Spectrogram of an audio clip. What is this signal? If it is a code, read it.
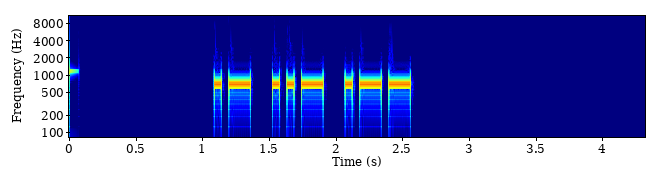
Morse code, heard as a keyed tone, about 21 wpm, 700 Hz. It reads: AUW
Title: USA Call Sign Postfixes - 3 Letters 22wpm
